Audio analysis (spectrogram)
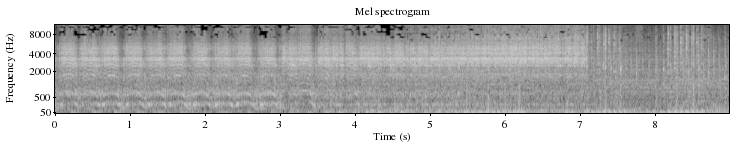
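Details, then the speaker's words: Old diesel Tower vibratory roller compactor, sitting 30 years, first start attempt: cranks and catches with rough, uneven chatter, then fails to keep running at idle; owner suspects not enough fuel from injectors. "man not staying running for some reason I don't think we're getting enough fuel from our injectors or something"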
